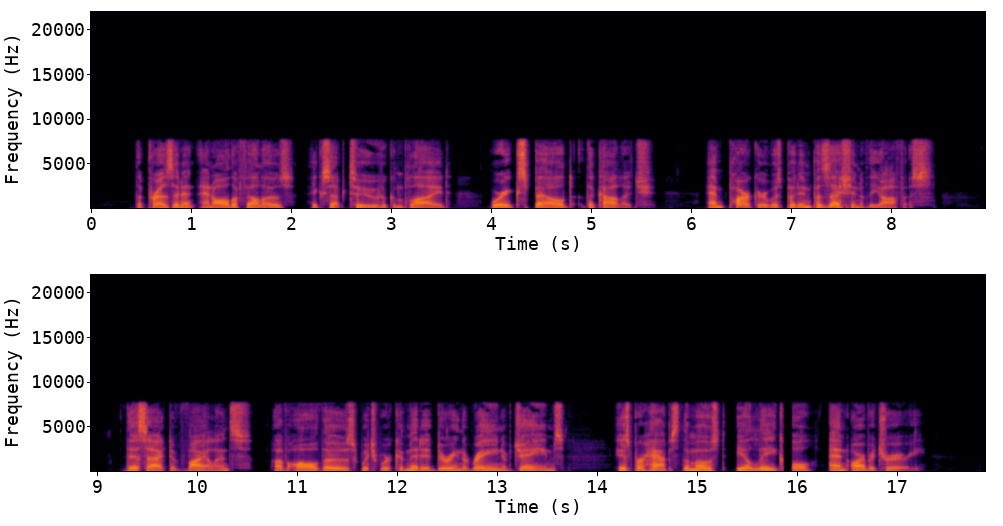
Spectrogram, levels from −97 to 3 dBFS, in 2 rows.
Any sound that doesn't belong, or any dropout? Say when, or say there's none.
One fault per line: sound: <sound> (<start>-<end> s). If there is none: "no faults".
sound: dropout (15.9-16.0 s)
